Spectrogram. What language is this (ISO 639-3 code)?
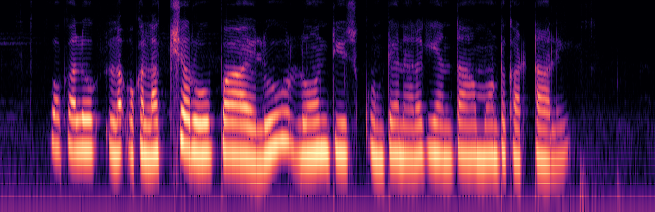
tel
